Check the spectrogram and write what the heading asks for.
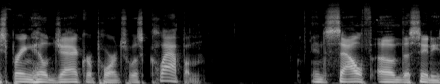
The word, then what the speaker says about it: Clapham: And man, I had to look that up cuz it's Clappam. Yeah, it's spelled like clapham. And to my American sensibilities, I would say clapham, but I know that's not the way that it's pronounced in the UK.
